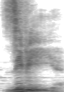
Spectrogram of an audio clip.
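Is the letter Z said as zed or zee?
zee. The letter Z is said as zee. This is the American way of saying it. The speaker calls it right. "I think Z V sounds easier to say"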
